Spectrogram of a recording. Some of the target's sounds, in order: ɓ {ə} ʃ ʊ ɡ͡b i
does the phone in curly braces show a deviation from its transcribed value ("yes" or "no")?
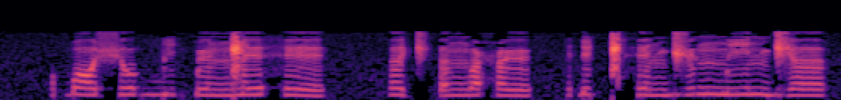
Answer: yes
